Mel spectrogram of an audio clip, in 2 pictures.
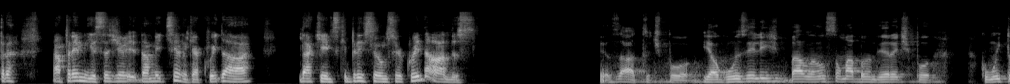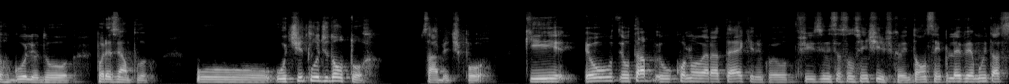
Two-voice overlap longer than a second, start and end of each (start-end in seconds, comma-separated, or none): none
